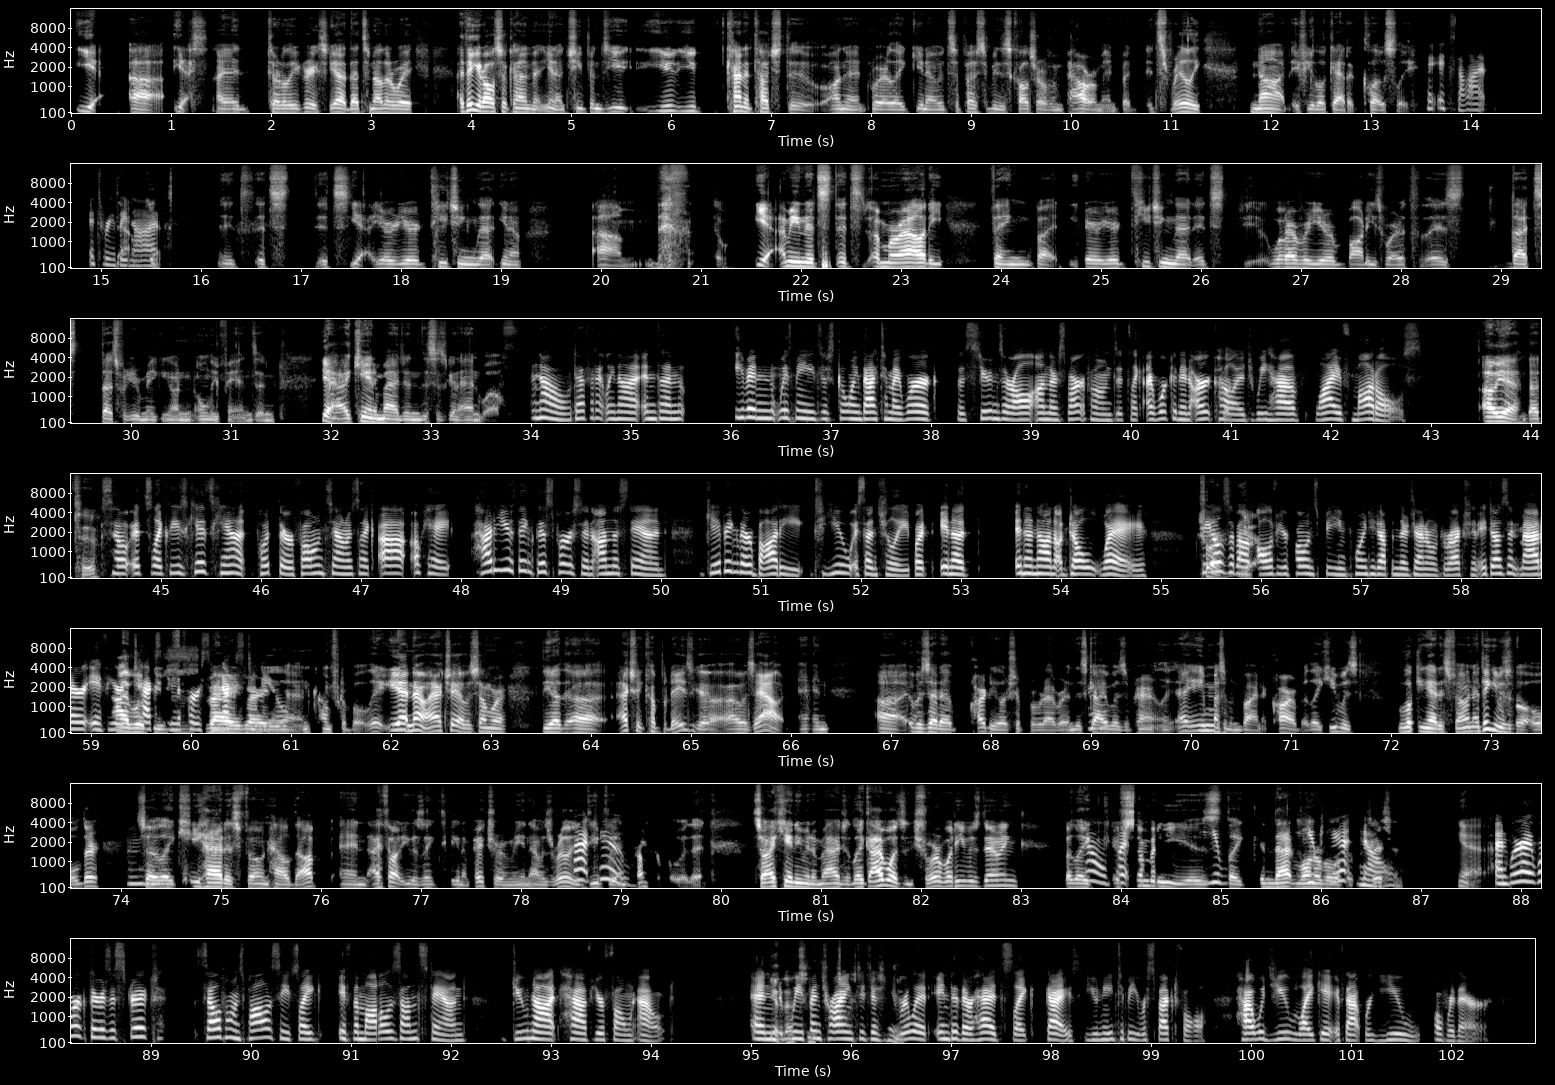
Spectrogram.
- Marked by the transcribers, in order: unintelligible speech; scoff; unintelligible speech; unintelligible speech
- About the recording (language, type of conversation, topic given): English, unstructured, In what ways have smartphones influenced our daily habits and relationships?
- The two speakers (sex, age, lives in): female, 35-39, United States; male, 35-39, United States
